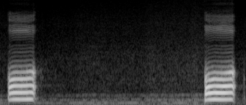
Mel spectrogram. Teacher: Lips are rounded but not moving as the sound is produced. Compared to the sound of O in English oil, the mouth is smaller and more round.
